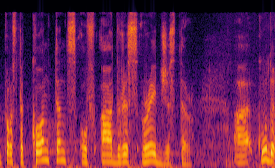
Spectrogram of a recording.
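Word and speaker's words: cdr: в хостеле называлась tail произносится именно куда не могу сказать почему именно так произносится но вот такая традиция есть и konce это хостелов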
